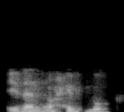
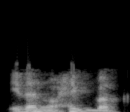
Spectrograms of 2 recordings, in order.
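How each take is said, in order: First: The last word ends with an 'uk' sound. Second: The last word ends with an 'ak' sound. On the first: The speaker calls it wrong. "di sini tidak boleh uhibbuk" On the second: The speaker calls it right. "Maka dibaca uhibbak"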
